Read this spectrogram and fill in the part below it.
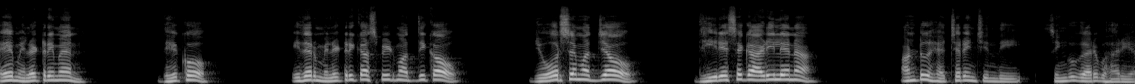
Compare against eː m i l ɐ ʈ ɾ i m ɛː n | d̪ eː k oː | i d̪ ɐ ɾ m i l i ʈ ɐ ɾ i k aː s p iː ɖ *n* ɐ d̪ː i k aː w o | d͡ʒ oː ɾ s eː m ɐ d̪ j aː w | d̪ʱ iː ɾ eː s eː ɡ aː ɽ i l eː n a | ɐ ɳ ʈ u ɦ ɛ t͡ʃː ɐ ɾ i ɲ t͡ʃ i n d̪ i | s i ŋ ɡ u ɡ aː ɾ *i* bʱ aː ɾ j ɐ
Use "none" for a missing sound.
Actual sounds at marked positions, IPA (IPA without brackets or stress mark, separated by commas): m, i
